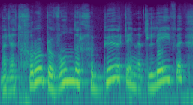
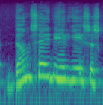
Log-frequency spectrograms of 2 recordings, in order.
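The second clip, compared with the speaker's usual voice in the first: ordinary talk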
